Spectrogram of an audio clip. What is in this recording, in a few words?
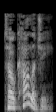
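"tocology", British English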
